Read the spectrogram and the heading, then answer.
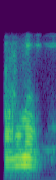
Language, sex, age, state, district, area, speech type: Kashmiri, male, 18-30, Jammu and Kashmir, Shopian, rural, conversation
